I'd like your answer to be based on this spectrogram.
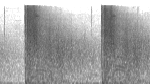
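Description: Two loud sniper rifle shots fire in a Roblox shooter game, each a sharp close crack with a booming tail, spaced about one and a half seconds apart.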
